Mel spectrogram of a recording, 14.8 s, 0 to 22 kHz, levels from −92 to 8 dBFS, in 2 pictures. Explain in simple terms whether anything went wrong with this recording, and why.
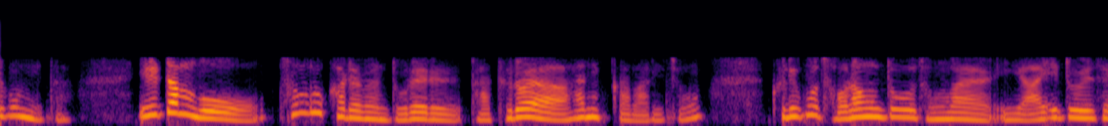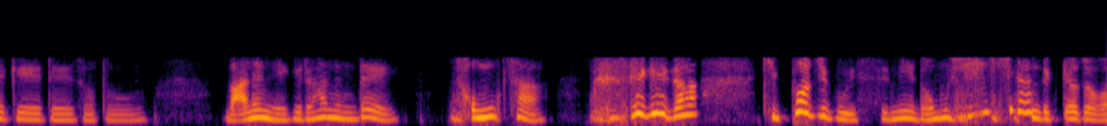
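The whole recording passed through the G.729 codec, a phone-call compression scheme that rebuilds speech from a simplified model of the voice. It cuts off everything above 4 kHz, so the speech sounds muffled, slightly rough and artificial, though it stays understandable.

There are two short dropouts of VoIP packet loss concealed by the speech codec, at 6.97 to 7.02 s (about 20 ms) and 11.55 to 11.59 s (about 30 ms). Pieces of the call went missing, and the decoder filled each gap by stretching the last bit of sound into a brief buzzy or noisy, fading smear. The speech stays weak or distorted for a moment afterwards.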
